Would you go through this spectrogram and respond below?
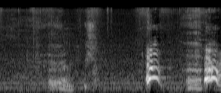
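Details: Beagle named Root, excited while being put through tricks indoors like sit, shake and other paw; a soft sound, then two sharp, bright barks close together near the end, with a person repeating commands in a small room.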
